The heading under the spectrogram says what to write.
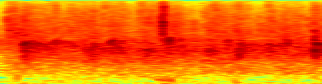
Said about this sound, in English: So would you just give them a round of applause?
